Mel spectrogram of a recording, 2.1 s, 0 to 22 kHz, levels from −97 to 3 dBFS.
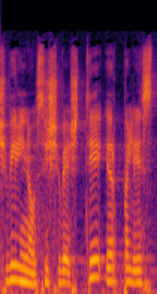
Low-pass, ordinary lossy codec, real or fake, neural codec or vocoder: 14.4 kHz; MP3, 96 kbps; real; none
